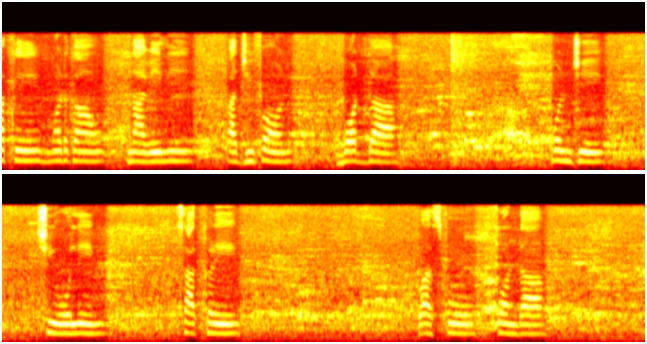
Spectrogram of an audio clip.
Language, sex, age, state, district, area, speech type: Goan Konkani, female, 45-60, Goa, Salcete, urban, spontaneous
